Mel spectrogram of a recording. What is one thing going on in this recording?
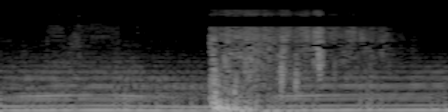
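A motorcycle lands with a heavy thud.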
